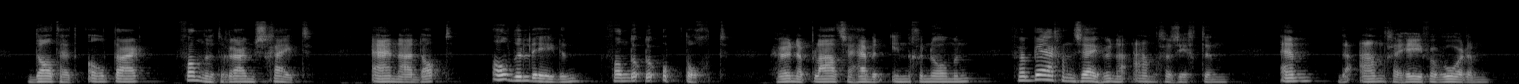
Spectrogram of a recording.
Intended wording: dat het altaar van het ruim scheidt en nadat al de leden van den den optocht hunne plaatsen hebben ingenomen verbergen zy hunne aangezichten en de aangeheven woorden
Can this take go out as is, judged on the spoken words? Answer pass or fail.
pass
